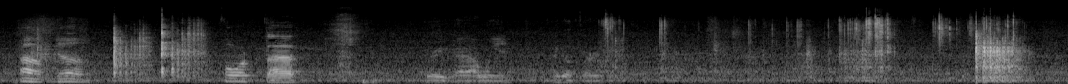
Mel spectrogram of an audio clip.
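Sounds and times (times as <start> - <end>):
speech: 0.2 - 1.0, 2.2 - 3.1, 4.2 - 6.4
dice clattering across a hard tabletop during a tabletop game: 1.1 - 2.1, 5.9 - 10.4.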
